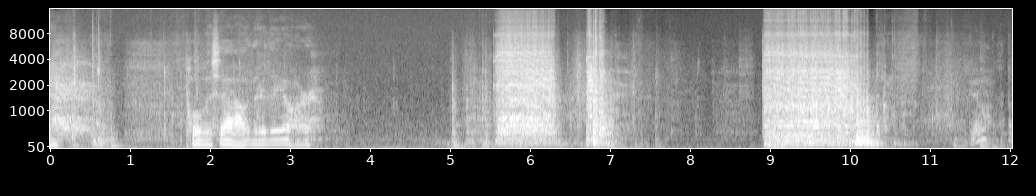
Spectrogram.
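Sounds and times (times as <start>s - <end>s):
power drill driving screws: 5.5s - 7.1s, 8.9s - 10.3s.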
